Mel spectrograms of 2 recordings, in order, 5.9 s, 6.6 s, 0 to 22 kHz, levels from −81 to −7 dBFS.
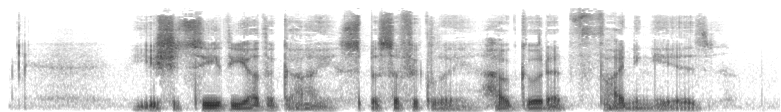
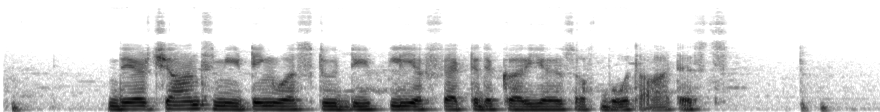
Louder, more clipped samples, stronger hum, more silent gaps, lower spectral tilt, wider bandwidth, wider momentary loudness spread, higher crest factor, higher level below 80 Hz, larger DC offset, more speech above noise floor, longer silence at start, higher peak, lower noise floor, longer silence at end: second, -28 LUFS vs -15 LUFS; neither; neither; neither; second, -3 dB/octave vs -10 dB/octave; first, 16 kHz vs 4.6 kHz; first, 13 LU vs 9 LU; first, 20 dB vs 14 dB; second, -66 dBFS vs -50 dBFS; neither; second, 26 dB vs 39 dB; first, 0.35 s vs 0.1 s; second, -10 dBFS vs -2 dBFS; about the same, -55 dBFS vs -53 dBFS; about the same, 0.5 s vs 0.4 s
